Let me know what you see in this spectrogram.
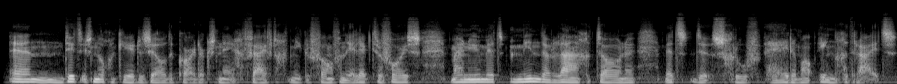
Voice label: Cardax NL no bass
